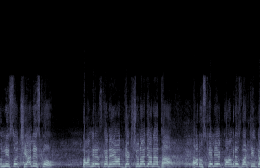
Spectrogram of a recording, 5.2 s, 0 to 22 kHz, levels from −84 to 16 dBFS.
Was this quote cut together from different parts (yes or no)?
no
